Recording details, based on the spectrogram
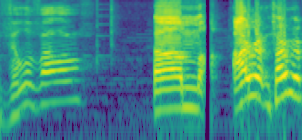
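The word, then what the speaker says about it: Ville Valo: yeah the band's thing yeah how do you pronounce his name villavallo um I remember correctly it's Billy valo Villa okay and I just I I don't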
